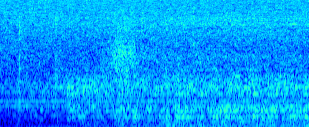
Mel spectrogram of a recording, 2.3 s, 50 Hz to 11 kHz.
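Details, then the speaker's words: Sony STR-230 receiver set to the phono input with no signal: a steady hiss with a low hum that should be silent, the same as on tape. Noise from the faulty FM tuner is backfeeding into the amplifiers. "Same noise is there. The noise from the tuner itself is backfeeding into the amplifiers and coming out the speakers, even though there's no signal on phono or tape, right?"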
